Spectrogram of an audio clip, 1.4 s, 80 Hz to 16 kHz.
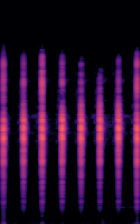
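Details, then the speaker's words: Dometic RM 2652 motorhome refrigerator gas igniter after cleaning terminals, wires and ground and reconnecting 12 V: gas solenoid pulls in, crisp even ticks about five per second; igniter sparking normally. "And I cleaned these wires, and I'm going to hook my 12 volt back up and listen. Solenoid pulled in. It's ticking."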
